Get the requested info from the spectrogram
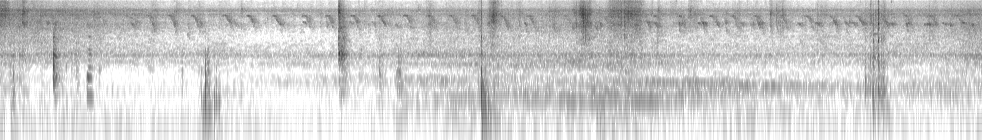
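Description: A few sharp knocks and clicks from handling containers of grubs on a table, over a rapid series of short high chirps in the background repeating about three times a second through most of the first two-thirds.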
